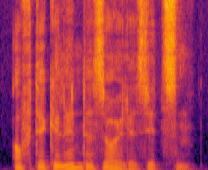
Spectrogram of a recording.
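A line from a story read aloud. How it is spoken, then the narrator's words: Gentle reply. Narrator (German): erwiderte er sanft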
